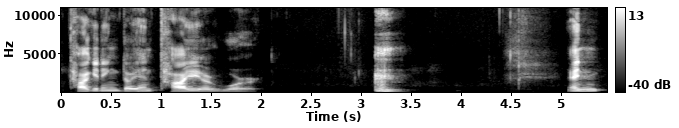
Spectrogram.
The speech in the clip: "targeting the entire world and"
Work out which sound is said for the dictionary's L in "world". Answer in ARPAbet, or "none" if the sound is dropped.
none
